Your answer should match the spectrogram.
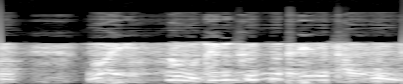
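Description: Only speech: a man speaking Vietnamese, with a narrow, radio-like sound.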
